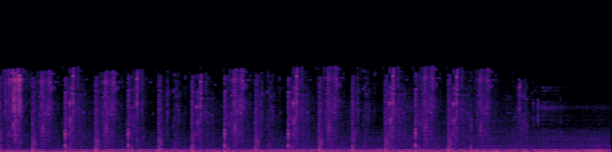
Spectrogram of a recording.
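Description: Heavy armoured footsteps run quickly over stone.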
